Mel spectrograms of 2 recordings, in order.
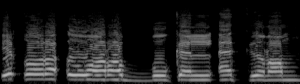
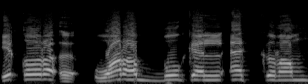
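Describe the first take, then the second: No difference in how they are said.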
